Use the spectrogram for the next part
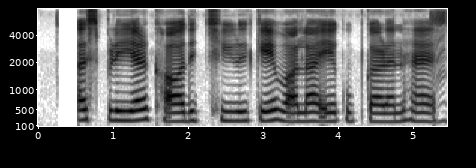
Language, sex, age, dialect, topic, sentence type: Magahi, female, 18-24, Southern, agriculture, statement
